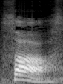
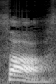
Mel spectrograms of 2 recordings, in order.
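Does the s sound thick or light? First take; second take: thick; thick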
